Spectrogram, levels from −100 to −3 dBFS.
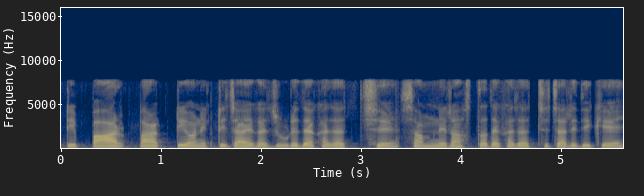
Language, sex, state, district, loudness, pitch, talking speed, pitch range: Bengali, female, West Bengal, Paschim Medinipur, -35 LUFS, 185 Hz, 150 wpm, 180-190 Hz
